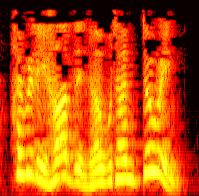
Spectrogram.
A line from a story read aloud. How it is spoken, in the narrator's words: he cried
